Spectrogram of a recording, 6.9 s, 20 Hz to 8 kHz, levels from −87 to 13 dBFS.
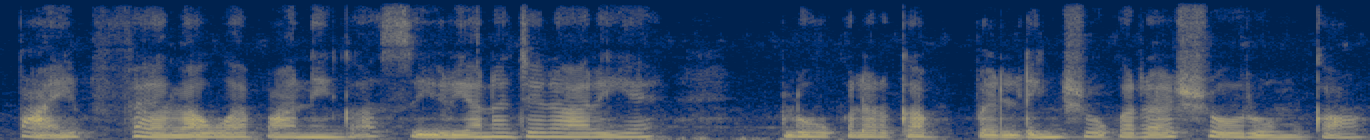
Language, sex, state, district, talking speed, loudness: Hindi, female, Bihar, Saharsa, 185 wpm, -20 LUFS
